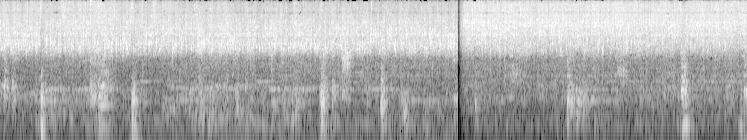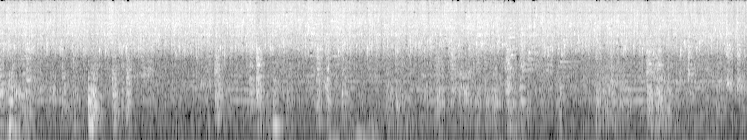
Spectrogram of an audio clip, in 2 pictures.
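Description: Steady sizzling hiss of pancit noodles and vegetables frying in a wide aluminium wok, with scattered scrapes and knocks of a fork stirring against the pan.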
